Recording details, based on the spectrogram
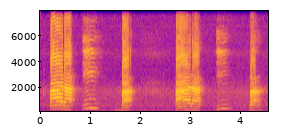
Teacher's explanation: Nós temos o I aí como a sílaba mais forte, ela é paroxítona.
